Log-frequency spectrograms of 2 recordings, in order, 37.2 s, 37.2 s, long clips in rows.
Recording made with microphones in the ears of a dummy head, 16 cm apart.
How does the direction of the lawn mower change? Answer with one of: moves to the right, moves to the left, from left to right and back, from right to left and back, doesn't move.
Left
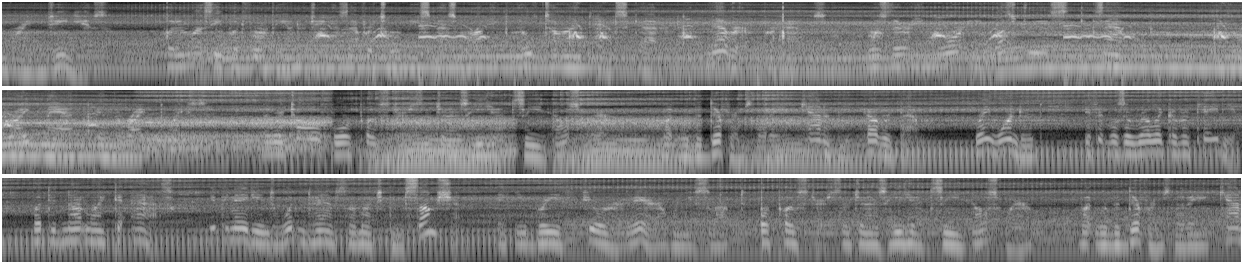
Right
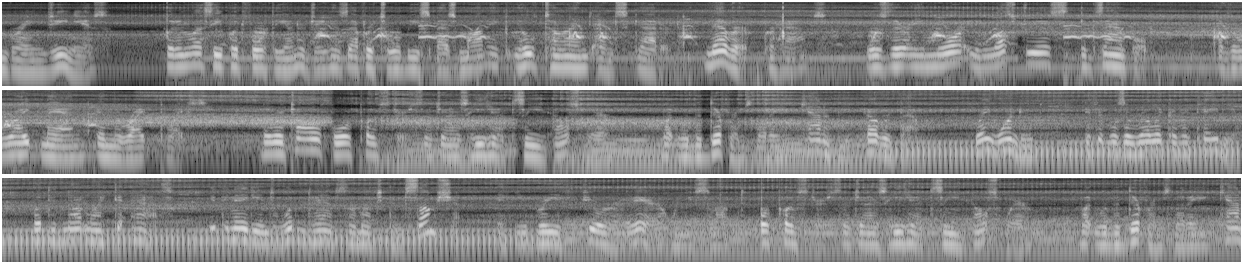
moves to the right.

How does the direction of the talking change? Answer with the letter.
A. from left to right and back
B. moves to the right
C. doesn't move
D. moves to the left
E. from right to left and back
C.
